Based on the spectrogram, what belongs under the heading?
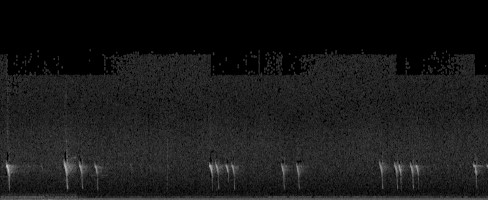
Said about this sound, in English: That's a wild bird now responding. A couple of them. A couple of wild birds.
